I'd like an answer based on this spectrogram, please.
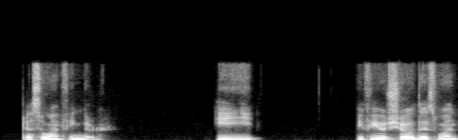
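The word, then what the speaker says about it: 一: do say one so letter Y and the letter i in Chinese both of them they say e so it's the first tone that will be e e e and in Chinese we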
